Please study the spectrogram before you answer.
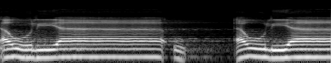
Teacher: بضم خفيف، بصوت خفيف تضعف الحركة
